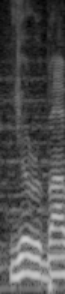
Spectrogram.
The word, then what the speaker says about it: Yoruba: in the introduction quote yarba or Y Aruba is likewise the Houser pronunciation Yuba would be more correct end quote why the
